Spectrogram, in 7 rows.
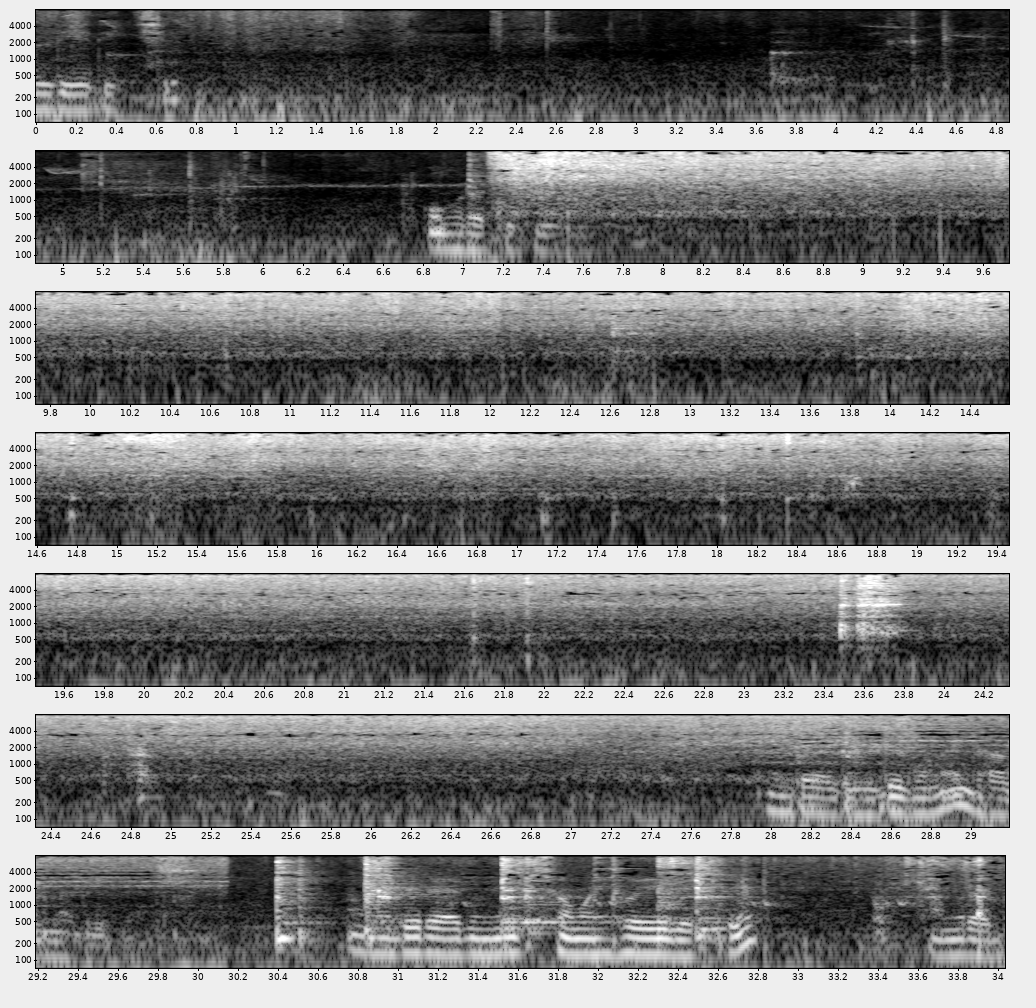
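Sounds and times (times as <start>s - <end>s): food sizzling in hot oil: 7.1s - 30.2s, 30.8s - 34.0s
spatula stirring: 31.5s - 34.0s.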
